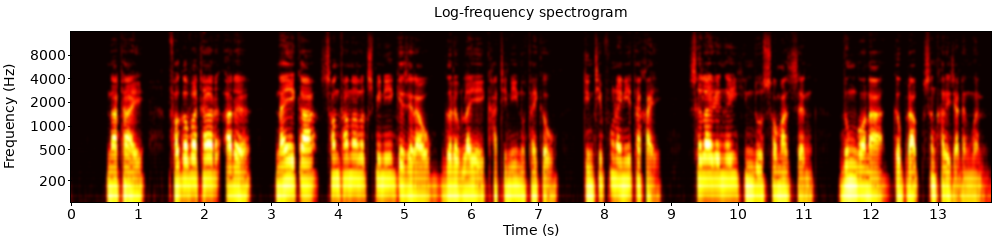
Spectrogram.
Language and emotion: Bodo, neutral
